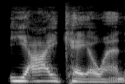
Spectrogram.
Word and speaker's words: Eikon: And where it's spelled IKON, but all we did was actually drop the E, because EIKON is the Greek word for image.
